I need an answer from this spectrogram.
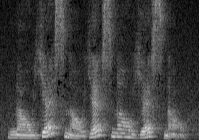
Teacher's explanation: it starts with the unstressed syllable no and it also ends with the unstressed syllable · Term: rhythm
